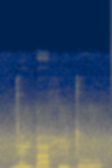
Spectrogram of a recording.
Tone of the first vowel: low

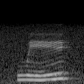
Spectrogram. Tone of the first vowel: rising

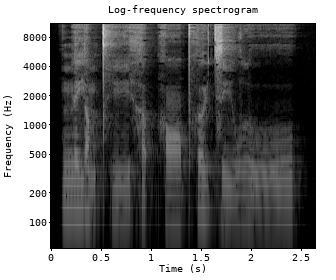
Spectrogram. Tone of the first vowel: high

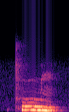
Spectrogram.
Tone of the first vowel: falling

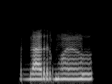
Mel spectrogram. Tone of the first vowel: high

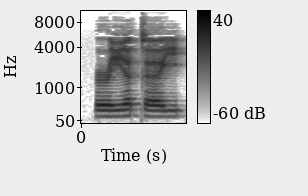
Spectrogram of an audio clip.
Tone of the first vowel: rising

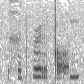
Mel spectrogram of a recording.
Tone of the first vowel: low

